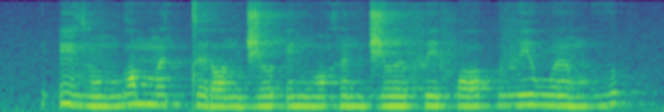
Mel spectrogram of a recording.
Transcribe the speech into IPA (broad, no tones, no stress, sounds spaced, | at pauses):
ʔ ẽ z õ ŋ ɡ ɒ m ə̃ tː ə ɾ ɔ n d͡ʒ ɤ ʔ ẽ ŋ ɡ ɔ̃ x ə̃ n d͡ʒ ɤ ə̯ f e f ɔ | v e w ə̃ m o̤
